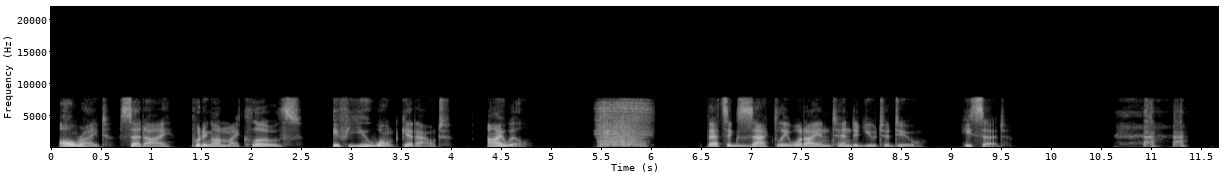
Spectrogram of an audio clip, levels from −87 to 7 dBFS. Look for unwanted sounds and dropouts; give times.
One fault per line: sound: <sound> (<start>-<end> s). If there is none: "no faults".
sound: sniff (5.4-6.0 s)
sound: laugh (10.6-11.4 s)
